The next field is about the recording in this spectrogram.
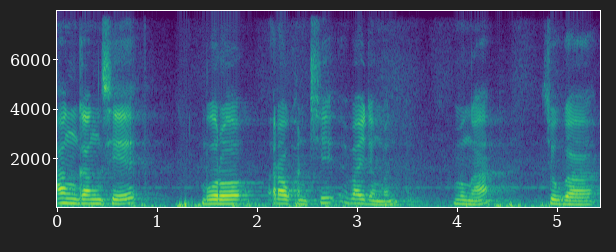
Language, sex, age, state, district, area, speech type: Bodo, male, 45-60, Assam, Kokrajhar, urban, spontaneous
